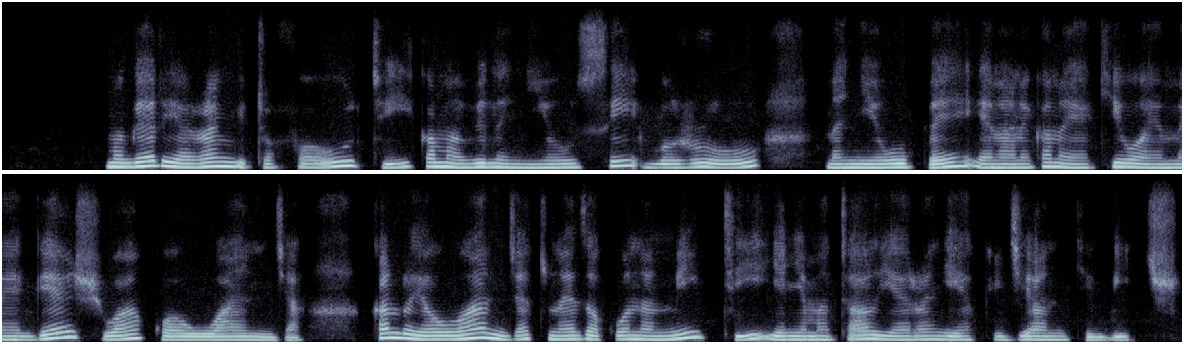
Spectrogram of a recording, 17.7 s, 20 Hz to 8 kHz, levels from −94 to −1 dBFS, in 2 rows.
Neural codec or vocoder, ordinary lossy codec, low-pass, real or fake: codec, 16 kHz in and 24 kHz out, 1 kbps, XY-Tokenizer; Opus, 24 kbps; 7.2 kHz; fake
